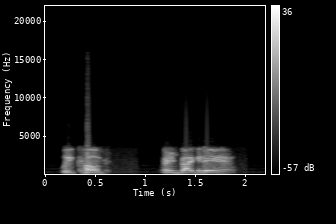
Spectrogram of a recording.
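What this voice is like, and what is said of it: Imitates another person's voice. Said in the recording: “my Ed Orgeron impression ... That wasn't bad. That was not bad. ... Ed Orgeron impression.”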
